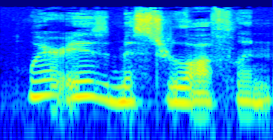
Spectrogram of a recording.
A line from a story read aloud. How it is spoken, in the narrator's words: Oren asked, his tone conversational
